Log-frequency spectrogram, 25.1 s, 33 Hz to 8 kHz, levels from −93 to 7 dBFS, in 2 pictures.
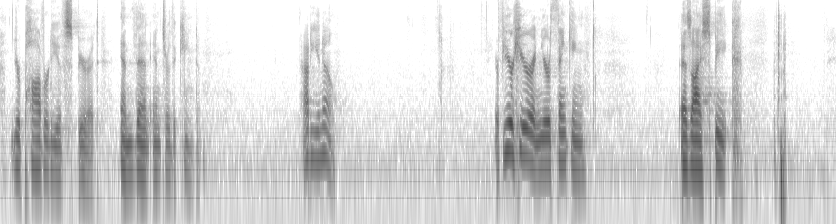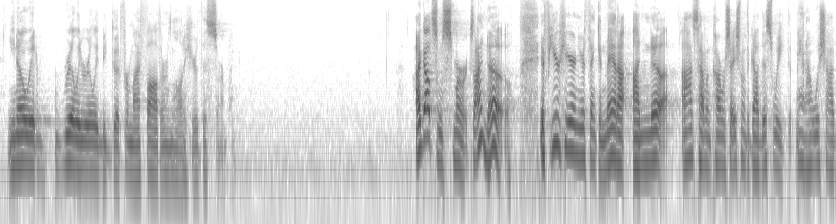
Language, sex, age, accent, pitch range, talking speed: English, male, 40-59, American, 120-160 Hz, 165 wpm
